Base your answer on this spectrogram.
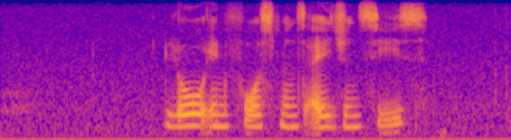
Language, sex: English, female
